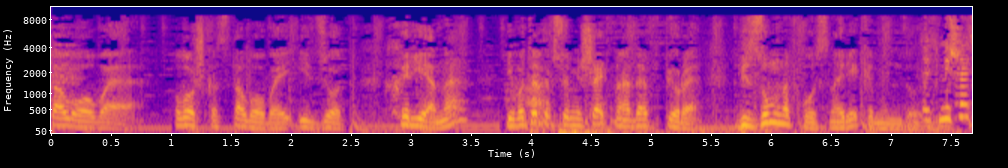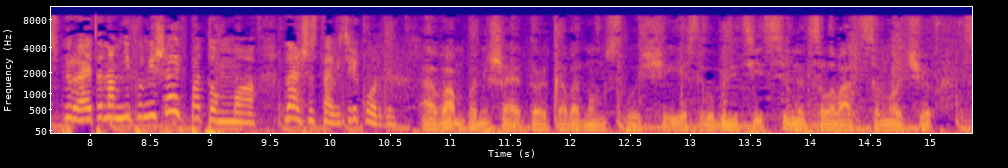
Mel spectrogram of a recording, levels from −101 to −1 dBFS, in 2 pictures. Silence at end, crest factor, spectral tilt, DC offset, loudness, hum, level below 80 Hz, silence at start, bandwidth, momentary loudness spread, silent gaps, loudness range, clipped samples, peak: 0 s; 18 dB; -4.5 dB/octave; under 0.1%; -28 LUFS; none; -38 dBFS; 0 s; 9.2 kHz; 8 LU; none; 3 LU; under 0.1%; -10 dBFS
